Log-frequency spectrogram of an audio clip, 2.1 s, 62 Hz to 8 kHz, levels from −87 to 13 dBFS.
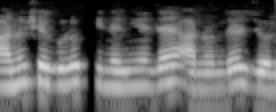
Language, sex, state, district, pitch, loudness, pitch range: Bengali, female, West Bengal, Kolkata, 205 Hz, -16 LUFS, 185-225 Hz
